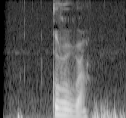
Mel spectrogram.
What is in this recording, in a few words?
Brushtail Possum; Guruwara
